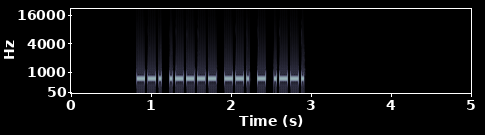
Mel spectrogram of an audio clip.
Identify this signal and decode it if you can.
Morse code, heard as a keyed tone, about 36 wpm, 690 Hz. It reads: G1GTP
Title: DXCC-100 Call Signs - 5 Characters - Repeated 3x - 35wpm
